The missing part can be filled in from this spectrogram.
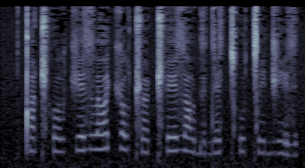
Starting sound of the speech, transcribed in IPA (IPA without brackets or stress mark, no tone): ǃ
